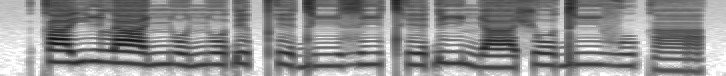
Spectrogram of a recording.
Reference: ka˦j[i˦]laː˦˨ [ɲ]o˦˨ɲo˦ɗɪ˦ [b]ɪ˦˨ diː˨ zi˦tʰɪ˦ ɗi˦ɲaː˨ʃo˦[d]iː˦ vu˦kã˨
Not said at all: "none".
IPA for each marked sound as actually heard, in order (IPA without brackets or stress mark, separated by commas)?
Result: i˦, ɲ, pʰ, d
